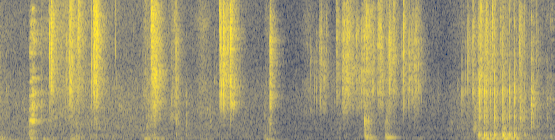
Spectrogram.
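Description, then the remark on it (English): Dice are rolled for a charm roll in a game. They clatter and rattle across a hard surface in a quick series of sharp clicks, ending in a louder tumbling burst as they settle, with no talking. “Okay, go ahead and roll your charm.”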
